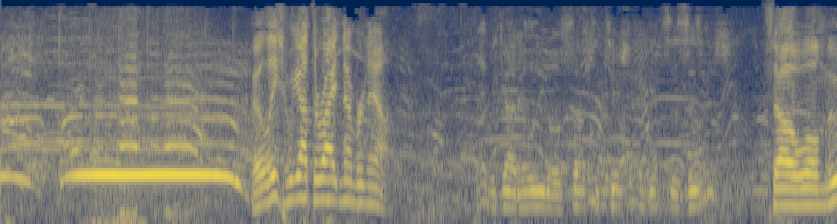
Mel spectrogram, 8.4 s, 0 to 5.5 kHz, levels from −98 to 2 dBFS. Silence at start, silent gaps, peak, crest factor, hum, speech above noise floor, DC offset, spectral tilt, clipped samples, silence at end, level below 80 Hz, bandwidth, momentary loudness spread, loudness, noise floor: 0 s; none; -4 dBFS; 10 dB; none; 19 dB; under 0.1%; -7.5 dB/octave; under 0.1%; 0 s; -46 dBFS; 5.4 kHz; 21 LU; -13 LUFS; -38 dBFS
